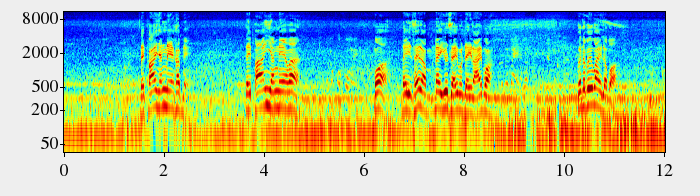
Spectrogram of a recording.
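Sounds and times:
water pump engine humming: 0.0 - 12.0.

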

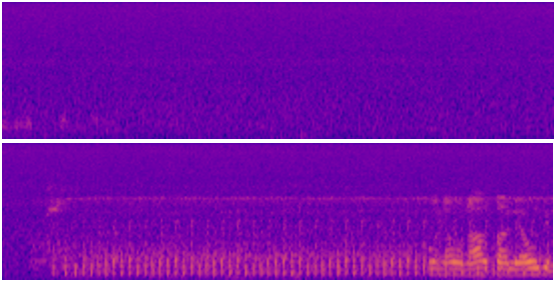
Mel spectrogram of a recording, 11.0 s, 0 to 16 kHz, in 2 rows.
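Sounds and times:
air compressor running: 5.8 - 11.0.

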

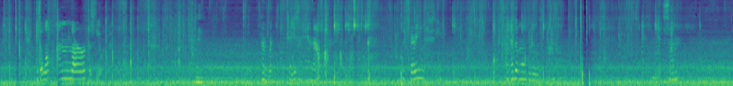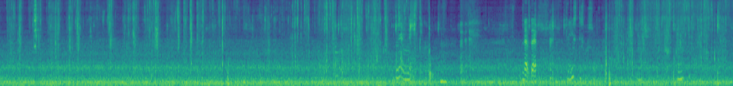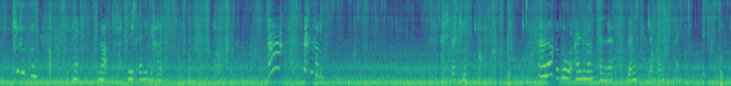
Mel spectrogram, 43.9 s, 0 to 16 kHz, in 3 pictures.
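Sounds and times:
low even hum: 0.0 - 43.9
slime squelching and crackling: 0.0 - 43.9
child exclaiming: 34.6 - 35.9.

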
